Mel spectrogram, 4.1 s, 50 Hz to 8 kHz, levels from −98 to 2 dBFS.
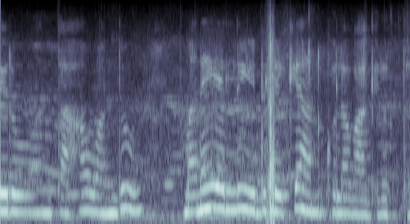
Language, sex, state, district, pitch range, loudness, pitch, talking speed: Kannada, female, Karnataka, Bellary, 205-240 Hz, -20 LUFS, 220 Hz, 90 wpm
